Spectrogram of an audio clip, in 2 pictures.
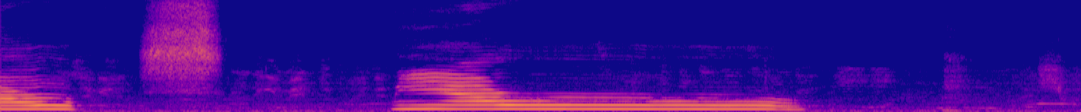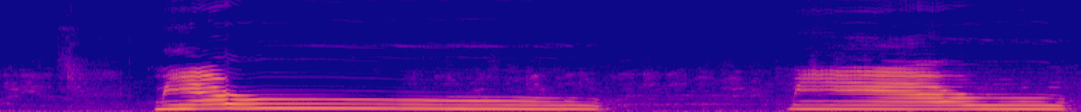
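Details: Meowing from a mother cat with her kitten: a brief high squeak and a short meow, then three long, level meows of about two seconds each, with quiet gaps between.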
